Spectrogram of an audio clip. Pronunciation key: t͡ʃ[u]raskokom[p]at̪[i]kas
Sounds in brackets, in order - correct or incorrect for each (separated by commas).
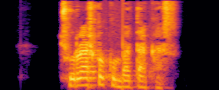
correct, incorrect, incorrect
